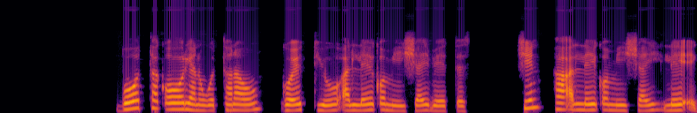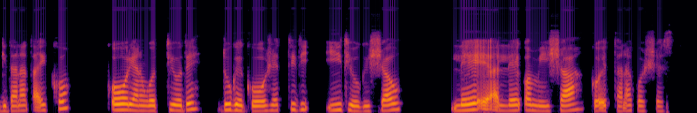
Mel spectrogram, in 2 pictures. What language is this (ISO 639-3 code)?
wal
